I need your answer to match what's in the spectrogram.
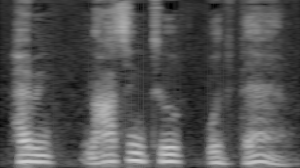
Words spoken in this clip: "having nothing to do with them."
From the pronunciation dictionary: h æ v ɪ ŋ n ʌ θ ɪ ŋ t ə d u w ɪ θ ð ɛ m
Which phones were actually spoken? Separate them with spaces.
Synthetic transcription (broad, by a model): h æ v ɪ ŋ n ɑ s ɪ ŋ t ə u w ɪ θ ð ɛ m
